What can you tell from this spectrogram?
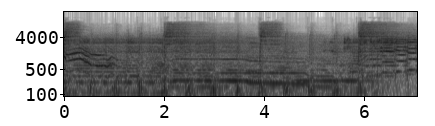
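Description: Rock music with a drum kit keeping a steady beat under guitar, and a voice sliding through a sung line near the start.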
